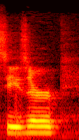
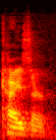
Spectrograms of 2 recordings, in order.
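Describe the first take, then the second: First: It begins with an S sound. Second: It begins with a K sound. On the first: This is the usual modern way. "Even though we say it's Caesar" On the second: This is the likely ancient Roman way. "the Romans would most likely call it Kaiser because the C is pronounced like a hard K"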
